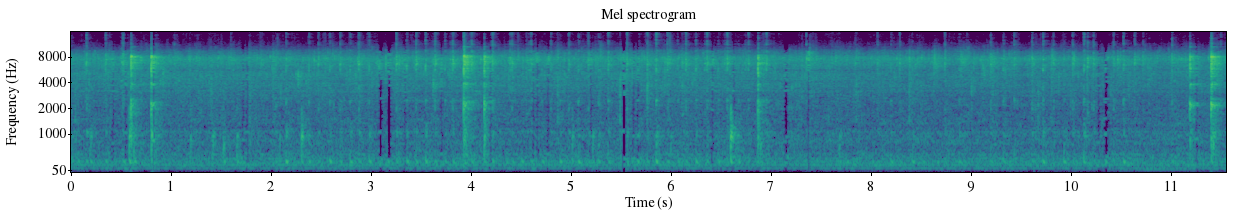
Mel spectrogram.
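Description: A spoon stirs egg sandwich filling in a bowl to a mostly smooth, thicker texture, with soft continuous scraping and occasional louder clinks against the bowl as it turns, with no talking.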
